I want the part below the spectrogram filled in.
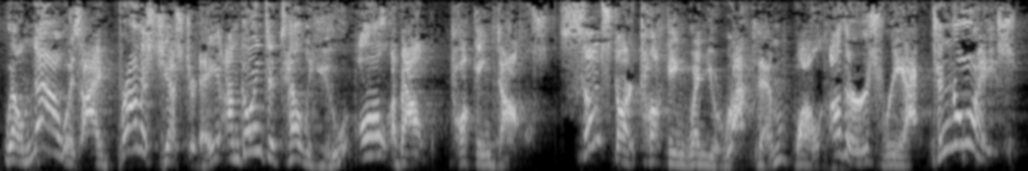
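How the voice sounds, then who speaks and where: A woman voicing a reassuring schoolteacher in an animated children's cartoon. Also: medium pitch, a little slow, few pauses, slightly rough, exaggerated voice. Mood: cheerful, instructive. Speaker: teacher.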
